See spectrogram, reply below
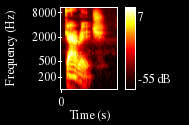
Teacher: So some older speakers particularly tend to stress the second syllable, garage, in the French way, whereas younger speakers tend to have stress on the first syllable, garage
